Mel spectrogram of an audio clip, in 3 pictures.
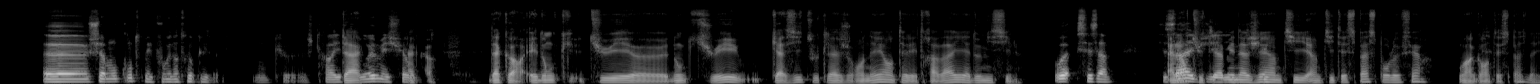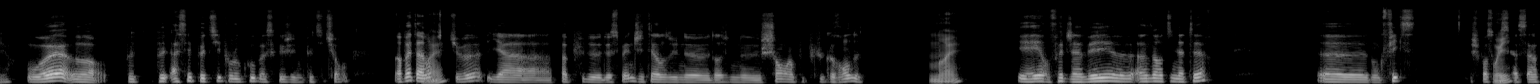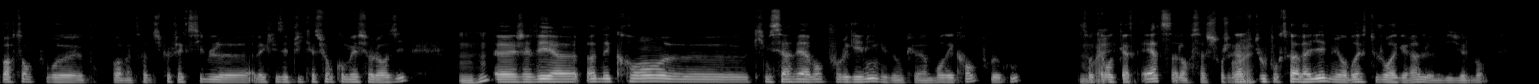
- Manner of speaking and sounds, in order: none
- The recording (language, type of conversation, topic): French, podcast, Comment aménages-tu ton espace de travail pour télétravailler au quotidien ?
